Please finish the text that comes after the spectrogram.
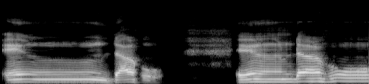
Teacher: Di sini huruf dal. Maka dibaca dengan ikfa kubra dengan dengung dua harakat.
